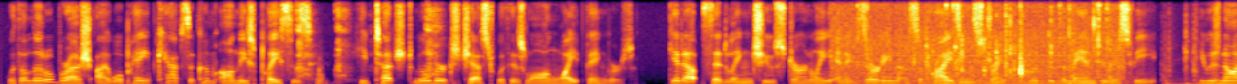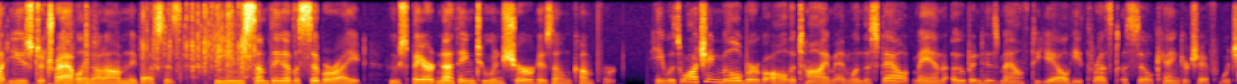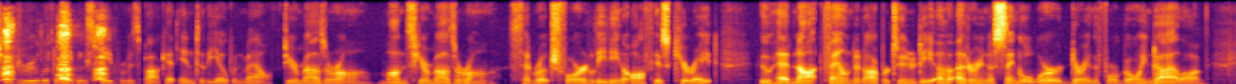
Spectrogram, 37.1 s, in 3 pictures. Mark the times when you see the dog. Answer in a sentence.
The dog can be heard from 24.8 to 25.9 s.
